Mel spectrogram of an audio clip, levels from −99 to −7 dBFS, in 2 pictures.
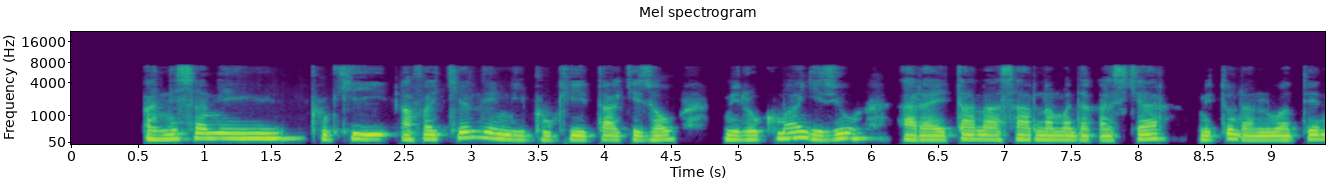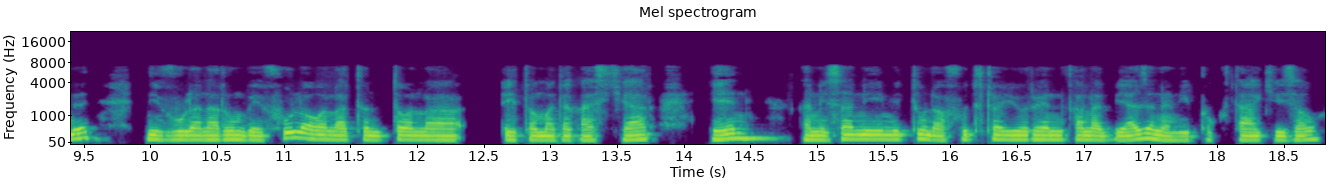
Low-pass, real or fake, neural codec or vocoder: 7.2 kHz; fake; codec, 16 kHz, 4 kbps, X-Codec, WavLM features, trained on Multilingual LibriSpeech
